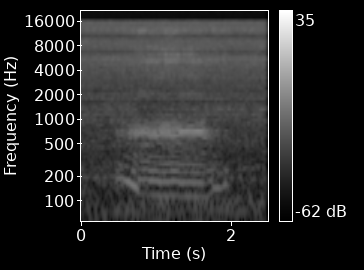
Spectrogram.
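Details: A sleeping male Pekingese, almost seven months old, snores with a low, rattling, drawn-out breath lasting over a second.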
